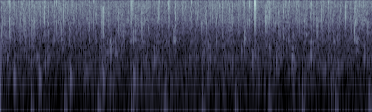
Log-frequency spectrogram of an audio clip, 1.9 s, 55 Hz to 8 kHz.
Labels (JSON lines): {"label": "biophony, crackle", "recorder": "SoundTrap 600"}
